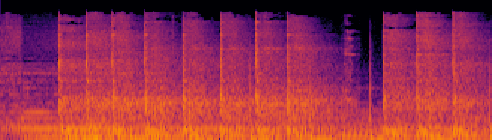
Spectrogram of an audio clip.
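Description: A quick run of hammer blows on metal, starting about half a second in, over background music with a steady beat.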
